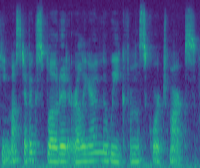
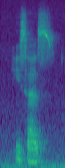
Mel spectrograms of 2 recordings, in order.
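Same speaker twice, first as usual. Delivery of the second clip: usual speaking voice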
